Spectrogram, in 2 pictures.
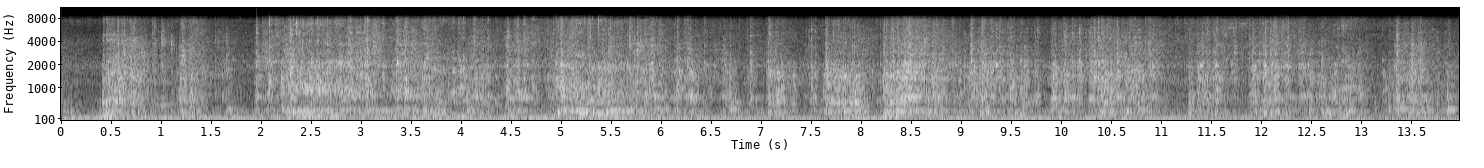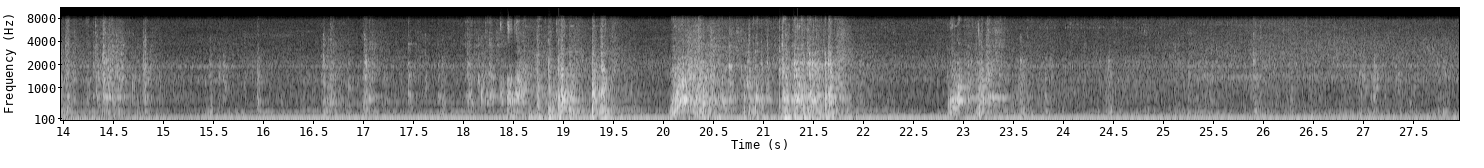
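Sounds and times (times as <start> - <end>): diesel engine running: 0.0 - 27.9
concrete cracking and knocking: 0.4 - 15.0, 16.6 - 22.0.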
